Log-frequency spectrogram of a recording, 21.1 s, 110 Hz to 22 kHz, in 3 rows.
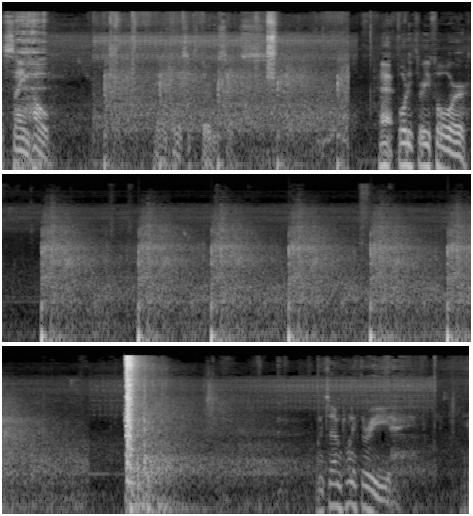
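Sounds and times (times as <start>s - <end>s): sharp gunshots: 1.5s - 5.2s, 7.6s - 14.7s, 15.9s - 17.7s
loud rifle shot with echo: 7.6s - 14.7s, 15.9s - 17.3s.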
